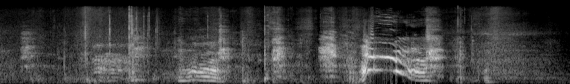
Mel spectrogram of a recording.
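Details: Mikah, a Miniature Schnauzer, in a freakout after a bath indoors: a few harmonic yelping barks rising and falling among overlapping human speech and laughter in a small room.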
